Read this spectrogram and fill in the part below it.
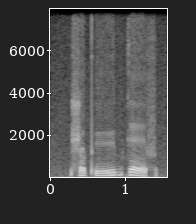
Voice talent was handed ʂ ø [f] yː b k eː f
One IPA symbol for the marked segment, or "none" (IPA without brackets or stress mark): pʼ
